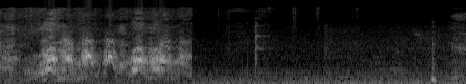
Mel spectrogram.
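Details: Pomeranian barking while wanting to play: a quick burst of about six sharp, yappy barks in under two seconds, then near silence with faint background hiss and a soft distant click.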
